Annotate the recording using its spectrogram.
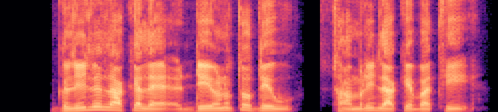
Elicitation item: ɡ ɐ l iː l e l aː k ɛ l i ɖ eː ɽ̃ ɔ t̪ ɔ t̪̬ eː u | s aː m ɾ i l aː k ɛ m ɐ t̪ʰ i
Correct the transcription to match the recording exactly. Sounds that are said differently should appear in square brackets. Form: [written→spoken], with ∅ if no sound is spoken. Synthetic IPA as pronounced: ɡ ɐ l iː l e l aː k ɛ l [i→ɛ] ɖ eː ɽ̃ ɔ t̪ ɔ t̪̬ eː u | s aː m ɾ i l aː k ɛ [m→b] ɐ t̪ʰ i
